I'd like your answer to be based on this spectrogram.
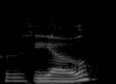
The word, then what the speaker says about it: Puzio: And we also have our YouTube channel, which is under my name, Susan Puzio.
